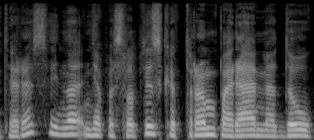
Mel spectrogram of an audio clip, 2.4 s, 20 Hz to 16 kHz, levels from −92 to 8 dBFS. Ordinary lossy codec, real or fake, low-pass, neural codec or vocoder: AAC, 64 kbps; real; 14.4 kHz; none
